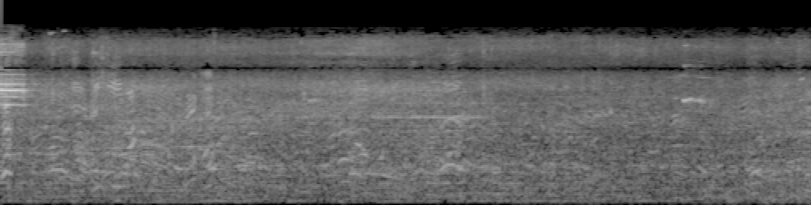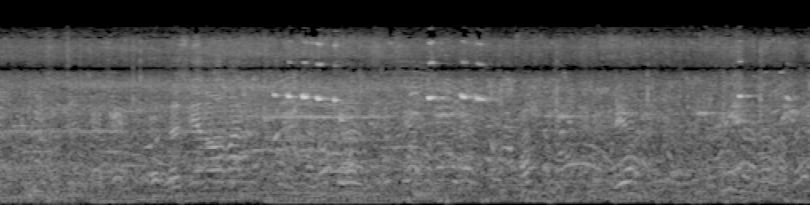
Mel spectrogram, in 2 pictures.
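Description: A crowd of men and women talk and call out all around outdoors.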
